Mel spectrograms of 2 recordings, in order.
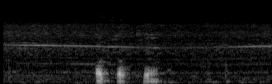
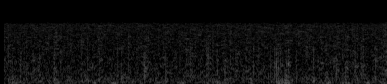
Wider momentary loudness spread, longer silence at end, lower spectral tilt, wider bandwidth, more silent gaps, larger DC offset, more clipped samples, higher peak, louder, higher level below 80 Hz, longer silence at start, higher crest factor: first, 20 LU vs 1 LU; about the same, 0 s vs 0 s; first, -5.5 dB/octave vs -1.5 dB/octave; first, 11.5 kHz vs 8 kHz; neither; neither; neither; first, -10 dBFS vs -32 dBFS; first, -33 LUFS vs -49 LUFS; first, -56 dBFS vs -64 dBFS; about the same, 0.05 s vs 0.05 s; about the same, 24 dB vs 20 dB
